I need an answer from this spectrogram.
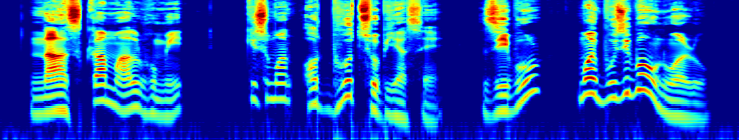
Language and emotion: Assamese, surprised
